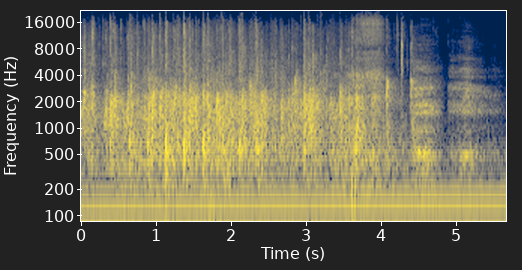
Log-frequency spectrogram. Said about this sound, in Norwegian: Du kan godt gi en applaus til for Jesus i dag.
